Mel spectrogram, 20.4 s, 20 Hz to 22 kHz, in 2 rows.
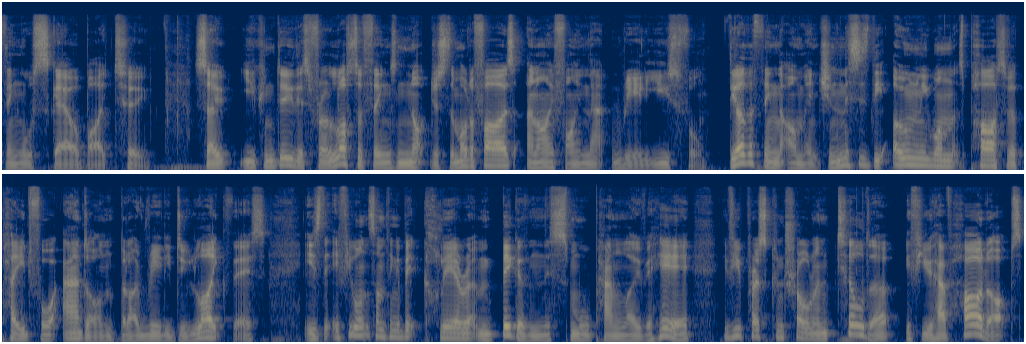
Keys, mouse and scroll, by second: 1.6 ctrl+z, 4.9-7.2 scroll up 1, 8.0 shift+middle click, 13.1 shift+middle click, 18.5 ctrl+`.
